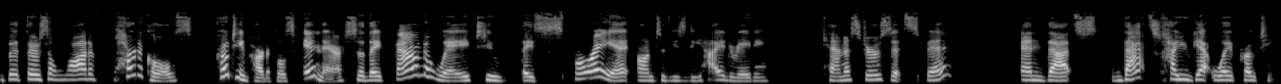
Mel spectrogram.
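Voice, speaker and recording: A woman's voice: mid-range voice, very animated, a little slow, bright, forceful tone, no room sound. A woman talking casually in a live video chat, rambling and restarting her sentences as she explains. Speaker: guest speaker on health. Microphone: video call.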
